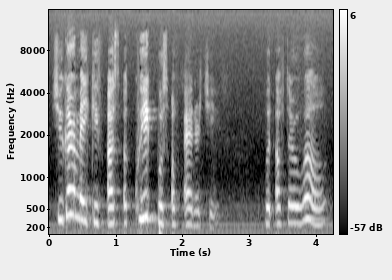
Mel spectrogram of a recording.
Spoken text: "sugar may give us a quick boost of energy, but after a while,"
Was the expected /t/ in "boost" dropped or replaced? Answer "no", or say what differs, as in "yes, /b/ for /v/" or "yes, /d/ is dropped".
yes, /t/ is dropped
